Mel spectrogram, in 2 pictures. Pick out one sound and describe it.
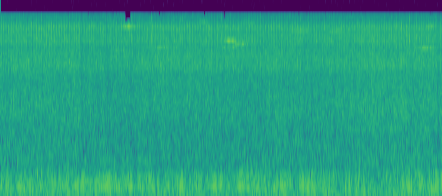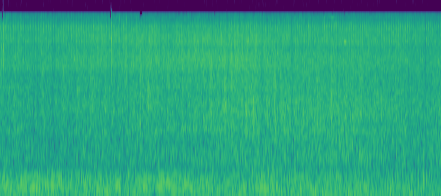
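Wind rushes loudly past while riding.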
